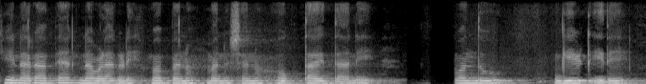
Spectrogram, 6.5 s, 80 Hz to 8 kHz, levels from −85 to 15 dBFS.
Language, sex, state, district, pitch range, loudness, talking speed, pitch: Kannada, female, Karnataka, Bidar, 215-225 Hz, -16 LUFS, 100 wpm, 220 Hz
